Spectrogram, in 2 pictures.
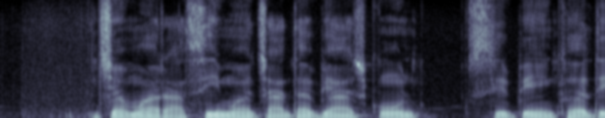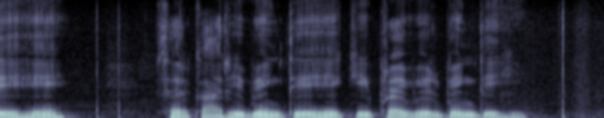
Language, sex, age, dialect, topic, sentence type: Chhattisgarhi, male, 46-50, Western/Budati/Khatahi, banking, question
